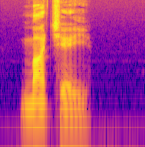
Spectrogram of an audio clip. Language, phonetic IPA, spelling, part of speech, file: Polish, [ˈmat͡ɕɛ̇j], Maciej, proper noun, Pl-Maciej.ogg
